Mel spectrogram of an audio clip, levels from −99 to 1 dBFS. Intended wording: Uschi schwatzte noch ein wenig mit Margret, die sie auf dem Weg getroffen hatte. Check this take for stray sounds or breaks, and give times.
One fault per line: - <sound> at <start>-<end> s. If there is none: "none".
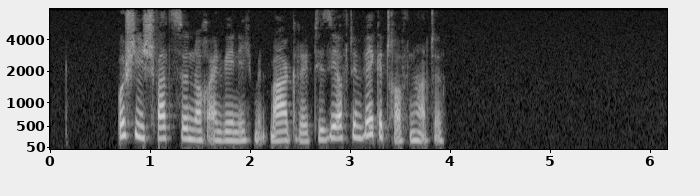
none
